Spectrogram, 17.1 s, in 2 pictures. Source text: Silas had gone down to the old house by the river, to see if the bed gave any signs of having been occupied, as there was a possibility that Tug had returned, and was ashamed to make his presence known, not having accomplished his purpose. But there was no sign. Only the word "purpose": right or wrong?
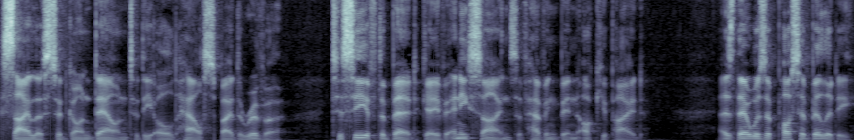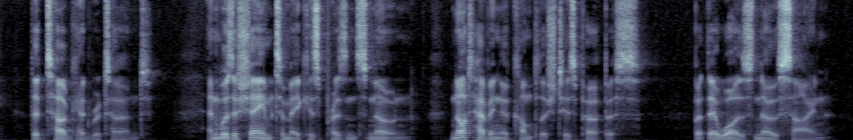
right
